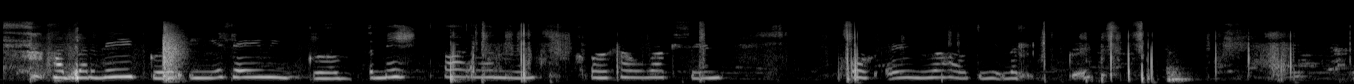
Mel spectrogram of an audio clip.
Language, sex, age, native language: Icelandic, female, 18-19, Icelandic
